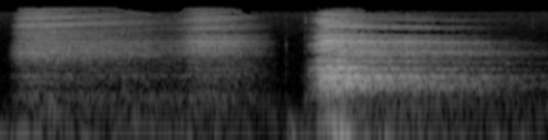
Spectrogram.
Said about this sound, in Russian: Берете свое переживание на мизинце, глубокий вдох. На вдохе воспроизводим, на выдохе отпускаем.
